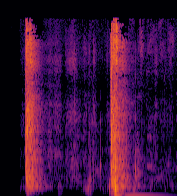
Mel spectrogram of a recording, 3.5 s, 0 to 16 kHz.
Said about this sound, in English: I just stomped all over that $20 bill, man.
